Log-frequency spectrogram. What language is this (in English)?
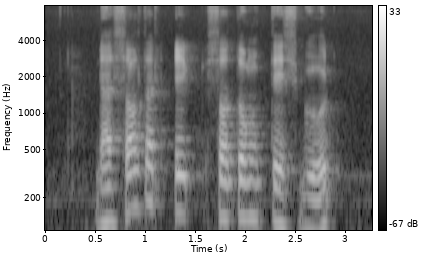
English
